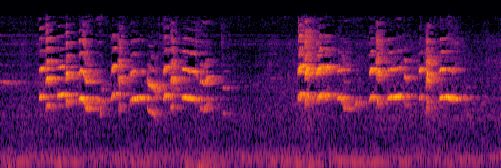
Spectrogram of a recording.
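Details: Cockatiel singing in good weather, delivering two lively phrases of clear, warbling whistled notes with strong overtones, quick rising and falling slurs, separated by a short pause; faint low hum underneath.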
